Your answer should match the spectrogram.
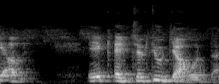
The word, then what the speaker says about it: adjective: और यहाँ आप एक चीज़ याद रखिए प्रोनाउंसिएशन के एतबार से, वो ये है कि ADJECTIVE, यहाँ डी साइलेंट रहता है। तो गलती में, चूंकि इंग्लिश हमारी मदर टंग नहीं है, हम एडजेक्टिव पढ़ते हैं, तो एडजेक्टिव इसका सही प्रोनाउंसिएशन नहीं है, इसका सही तलफ़ुज़ है एडजेक्टिव, डी साइलेंट करके।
